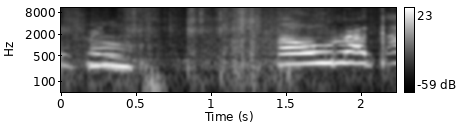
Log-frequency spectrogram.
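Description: Plastic rubbish crinkling and rustling as it is handled, for just under a second in the middle, between stretches of a voice chanting "go, go, go".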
